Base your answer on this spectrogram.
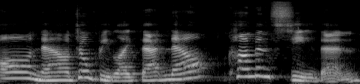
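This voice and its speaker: A soft-spoken woman uses a put-on character voice, talking very slowly at a medium pitch. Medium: read story. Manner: soft, low.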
